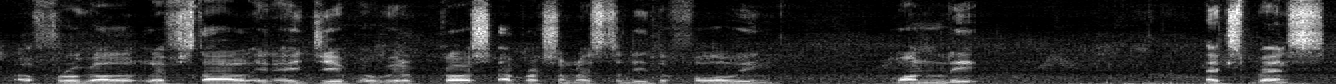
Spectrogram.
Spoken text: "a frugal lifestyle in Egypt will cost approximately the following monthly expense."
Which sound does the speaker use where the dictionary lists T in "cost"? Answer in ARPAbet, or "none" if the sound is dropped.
none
